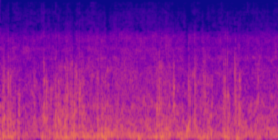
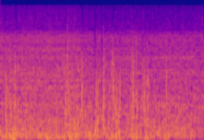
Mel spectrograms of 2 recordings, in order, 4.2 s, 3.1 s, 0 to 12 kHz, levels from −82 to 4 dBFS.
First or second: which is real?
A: second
